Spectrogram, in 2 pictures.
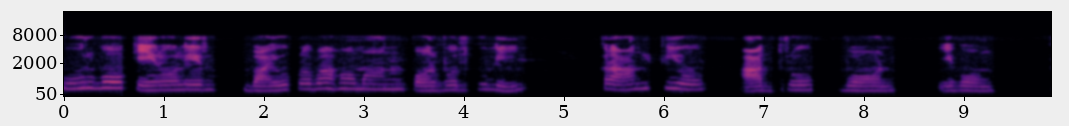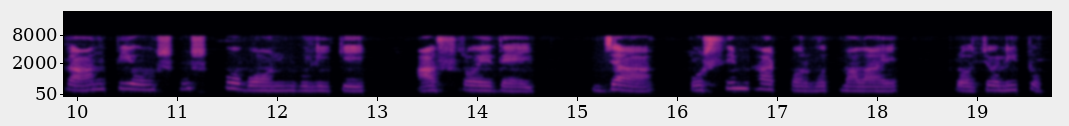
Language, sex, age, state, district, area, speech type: Bengali, female, 30-45, West Bengal, Alipurduar, rural, read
